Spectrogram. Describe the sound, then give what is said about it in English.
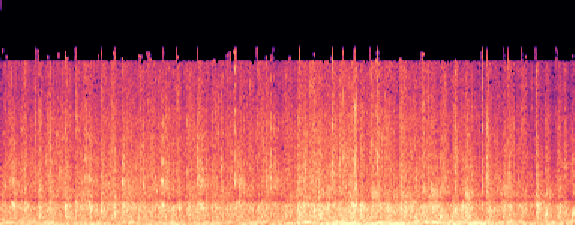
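An audience claps in praise to the Lord, a dense, steady wash of many hands applauding at once with a sustained low hum beneath, continuing evenly throughout without any voices. “Lift up your hands and give the Lord a mighty clap of praise.”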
